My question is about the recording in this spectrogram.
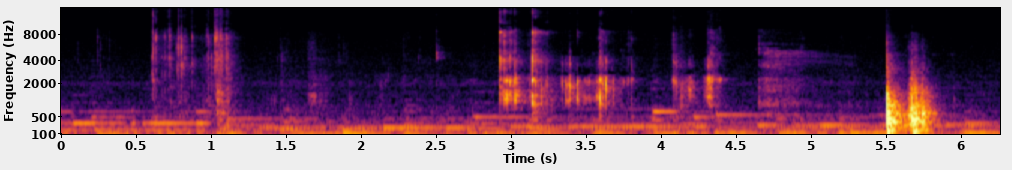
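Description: Wooden stirring sticks clinking and tapping against a small glass beaker, with a few light clicks about a second in, a quick cluster about halfway through and a louder knock near the end, over soft background music.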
